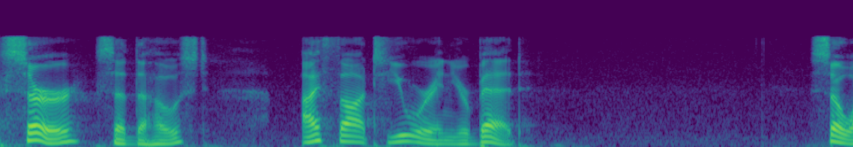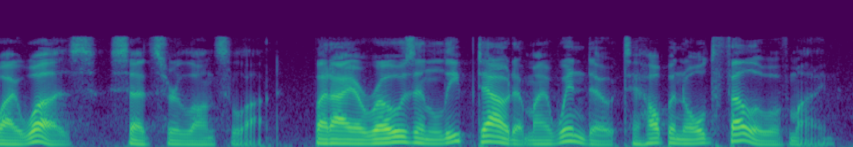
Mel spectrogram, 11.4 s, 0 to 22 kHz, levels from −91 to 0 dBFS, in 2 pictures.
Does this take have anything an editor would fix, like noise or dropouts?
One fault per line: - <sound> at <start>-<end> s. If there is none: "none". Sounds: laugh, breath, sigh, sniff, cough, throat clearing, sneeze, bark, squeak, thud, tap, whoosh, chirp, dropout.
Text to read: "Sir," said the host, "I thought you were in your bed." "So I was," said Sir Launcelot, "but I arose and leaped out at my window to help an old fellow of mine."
none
